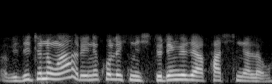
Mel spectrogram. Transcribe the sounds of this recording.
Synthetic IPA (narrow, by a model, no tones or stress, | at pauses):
bizitːunɔŋaɾejnekɔlesnistudeŋɡezapʰaɾsinalaw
